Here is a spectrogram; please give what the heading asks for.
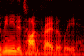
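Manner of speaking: low, quiet, quick aside; understated private request; confidential. Retold or imitated. Mentor privately confides in teller.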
